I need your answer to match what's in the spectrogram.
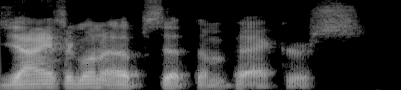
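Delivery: ordinary delivery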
